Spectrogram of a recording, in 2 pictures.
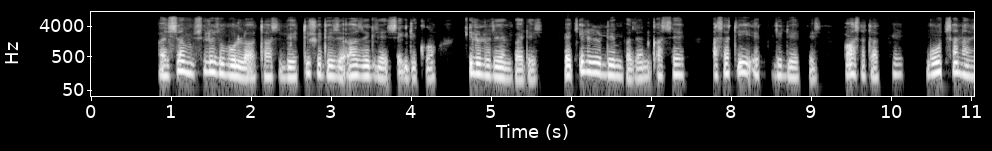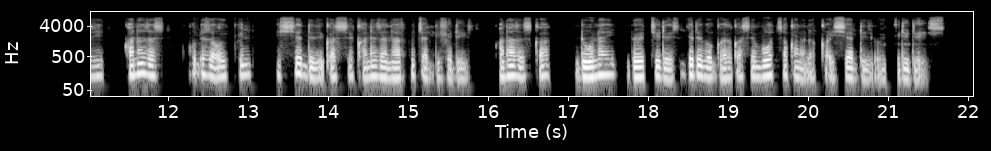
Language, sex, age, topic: Gamo, male, 25-35, agriculture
